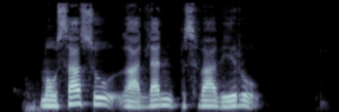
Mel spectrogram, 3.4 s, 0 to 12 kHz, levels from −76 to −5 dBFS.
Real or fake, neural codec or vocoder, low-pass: real; none; 10.8 kHz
